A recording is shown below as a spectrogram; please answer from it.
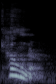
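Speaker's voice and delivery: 'corner' said 'COH-ner', without the first R; dad's regional pronunciation. Retold or imitated. Daughter mimicking Florida dad, 'corner' as 'coner'. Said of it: "my dad was from a".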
